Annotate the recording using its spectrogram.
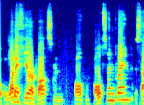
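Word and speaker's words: Boltzmann: the extra of what if you're a bman boltzman brain is that how it's pronounced yeah boltman brain you can't do anything about that yeah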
